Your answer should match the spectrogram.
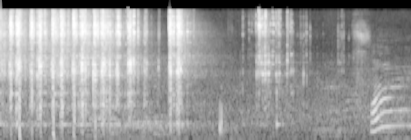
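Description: A cup of numbered Chinese fortune sticks shaken hard, the sticks rattling fast against each other and the cup for about two seconds, then a second short shake.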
